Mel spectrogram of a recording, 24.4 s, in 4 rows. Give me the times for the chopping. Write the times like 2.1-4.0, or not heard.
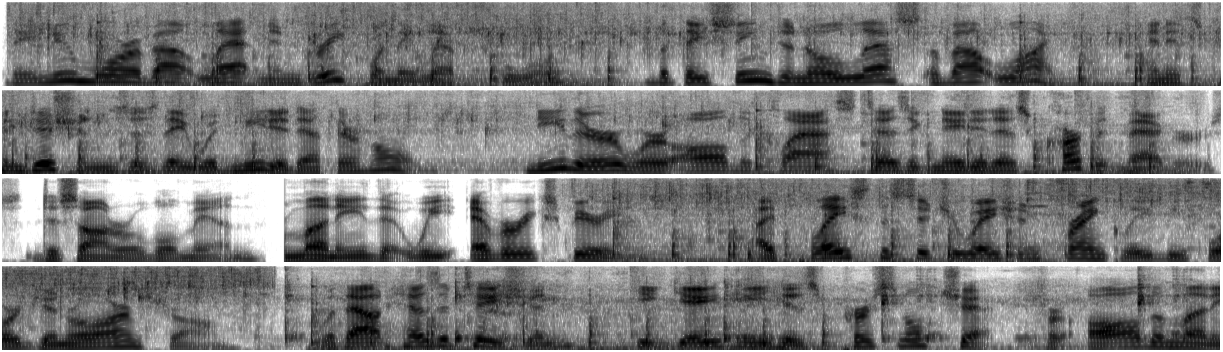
0.5-3.2, 5.0-7.5, 9.8-12.2, 15.2-17.6, 19.8-22.6.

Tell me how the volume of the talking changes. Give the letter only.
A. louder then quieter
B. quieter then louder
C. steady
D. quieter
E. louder
C.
